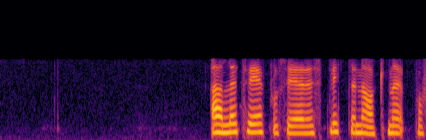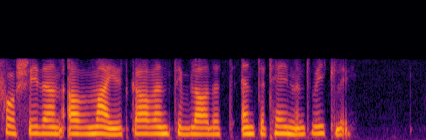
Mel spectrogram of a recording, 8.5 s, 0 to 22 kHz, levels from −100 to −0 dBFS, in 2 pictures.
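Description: No technical fault can be heard in this speech recording, which carries the narrowband sound of the AMR mobile codec, with nothing above 3.8 kHz and only the light coding texture that fits its 12.2 kbps mode.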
